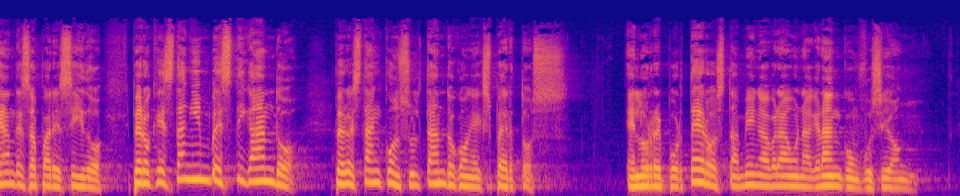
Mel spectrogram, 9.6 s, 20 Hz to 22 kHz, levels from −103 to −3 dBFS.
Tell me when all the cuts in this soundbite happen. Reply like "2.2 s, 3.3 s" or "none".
3.3 s, 6.1 s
